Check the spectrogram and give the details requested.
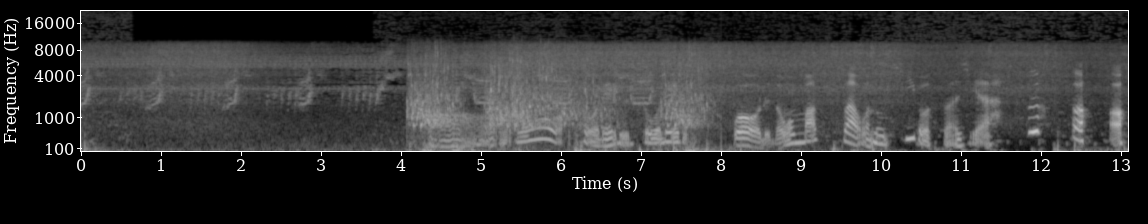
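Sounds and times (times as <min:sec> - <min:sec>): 
water pouring for washing: 0:03.9 - 0:11.4
speech: 0:06.3 - 0:11.6, 0:12.4 - 0:13.0.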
